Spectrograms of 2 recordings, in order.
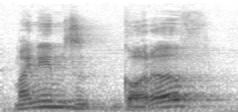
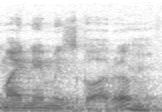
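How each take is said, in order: First: The pitch rises at the end. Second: The pitch falls and the last word fades. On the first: The speaker sounds unsure of the statement. "what is called as the upward inflection" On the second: The last word can barely be understood. "go on the downward inflection"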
